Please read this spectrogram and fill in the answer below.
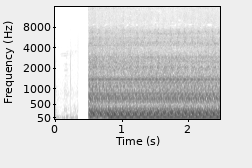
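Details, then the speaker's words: Diesel 24-valve with P-pump, just restarted after pin-timing and advancing a couple of degrees: after a brief pause it catches and settles into a steady, even idle with regular clatter and no misses. Runs better than last week, slightly smoky; still needs an idle adjustment. "it definitely needs an idle adjustment but besides that he said it ran a thousand before sounds like it runs better than it did last week"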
